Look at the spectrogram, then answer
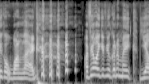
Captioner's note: laughs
